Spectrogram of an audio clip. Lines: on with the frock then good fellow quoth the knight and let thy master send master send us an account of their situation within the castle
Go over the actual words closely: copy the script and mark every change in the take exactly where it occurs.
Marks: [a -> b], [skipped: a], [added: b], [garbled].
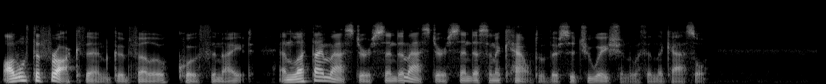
on with the frock then good fellow quoth the knight and let thy master send master send us an account of their situation within the castle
